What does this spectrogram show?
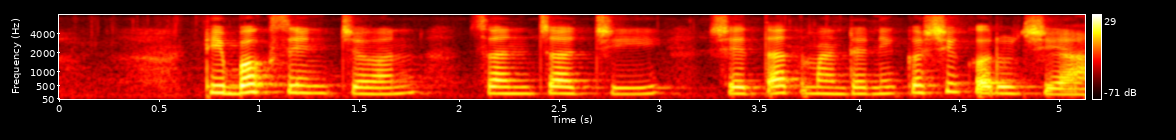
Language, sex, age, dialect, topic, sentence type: Marathi, female, 18-24, Southern Konkan, agriculture, question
